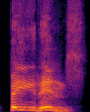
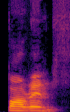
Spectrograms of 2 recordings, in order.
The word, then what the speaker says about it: parents: Originally এই শব্দের উচ্চারণ হচ্ছে পারেন্টস, পা। এটার উচ্চারণ পেই না, পা, পা, পা, মানে সোয়া সাউন্ড দিয়ে।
